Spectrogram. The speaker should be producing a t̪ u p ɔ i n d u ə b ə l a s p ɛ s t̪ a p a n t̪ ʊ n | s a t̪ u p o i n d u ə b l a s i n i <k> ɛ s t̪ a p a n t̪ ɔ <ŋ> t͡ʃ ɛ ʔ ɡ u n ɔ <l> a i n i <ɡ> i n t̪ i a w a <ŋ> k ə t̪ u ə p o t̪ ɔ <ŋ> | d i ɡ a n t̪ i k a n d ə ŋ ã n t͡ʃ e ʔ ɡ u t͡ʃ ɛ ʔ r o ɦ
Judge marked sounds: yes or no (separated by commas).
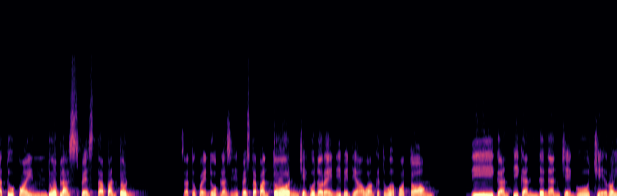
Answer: no, no, no, no, yes, yes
